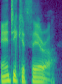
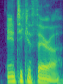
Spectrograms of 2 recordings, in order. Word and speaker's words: Antikythera: Antikythera. Antikythera mechanism.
